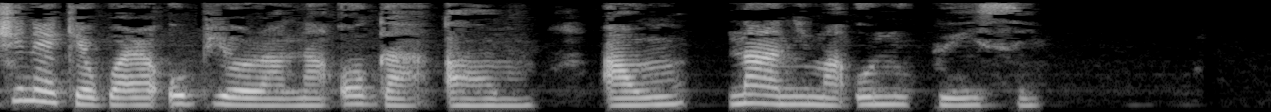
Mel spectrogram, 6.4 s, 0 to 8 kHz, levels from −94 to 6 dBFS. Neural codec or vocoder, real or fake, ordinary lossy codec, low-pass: none; real; MP3, 32 kbps; 7.2 kHz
